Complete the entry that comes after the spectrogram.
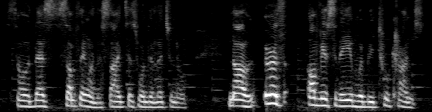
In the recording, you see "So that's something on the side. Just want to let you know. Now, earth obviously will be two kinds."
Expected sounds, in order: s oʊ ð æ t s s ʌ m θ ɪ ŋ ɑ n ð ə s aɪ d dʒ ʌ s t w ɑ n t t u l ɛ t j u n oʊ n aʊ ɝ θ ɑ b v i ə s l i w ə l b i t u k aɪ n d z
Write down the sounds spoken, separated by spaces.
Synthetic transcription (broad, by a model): s oʊ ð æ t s s ʌ m θ ɪ ŋ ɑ n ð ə s aɪ d dʒ ʌ s t w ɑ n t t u l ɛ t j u n oʊ n aʊ ɝ θ ɑ b v i ə s l i w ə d b i t u k aɪ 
